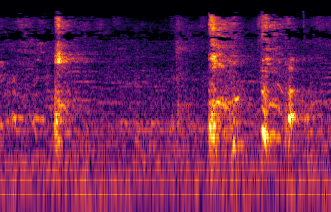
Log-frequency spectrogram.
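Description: A person's short, cough-like vocal bursts behind a hand, a brief one about half a second in and a louder one near the end, in the tail of a fit of laughter.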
